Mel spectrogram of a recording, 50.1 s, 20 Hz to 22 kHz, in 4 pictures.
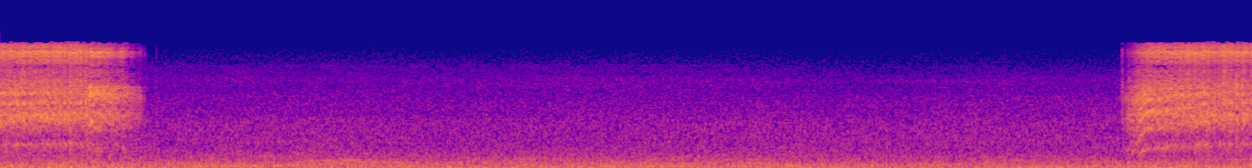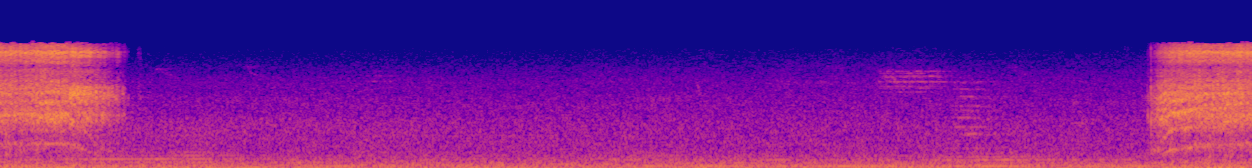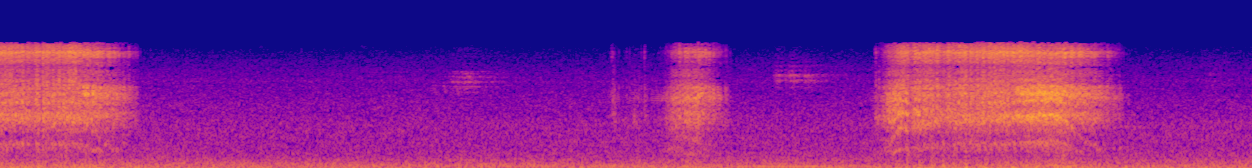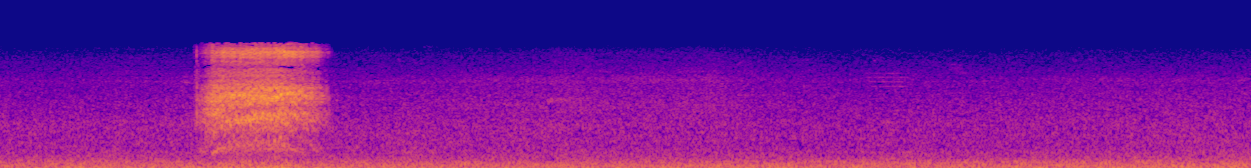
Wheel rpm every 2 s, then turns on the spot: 70, 0, 0, 0, 0, 40, 100, 0, 0, 0, 0, 10, 110, 10, 0, 10, 20, 100, 0, 30, 10, 0, 0, 0, 0.
none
